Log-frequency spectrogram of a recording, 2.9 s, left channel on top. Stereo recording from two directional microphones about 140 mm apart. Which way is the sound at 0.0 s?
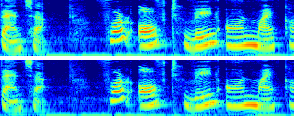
35° left (ahead or behind).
